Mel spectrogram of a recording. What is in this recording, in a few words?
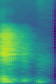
loop bit; Spectrasonics; Liquid Grooves; LOOP BITS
